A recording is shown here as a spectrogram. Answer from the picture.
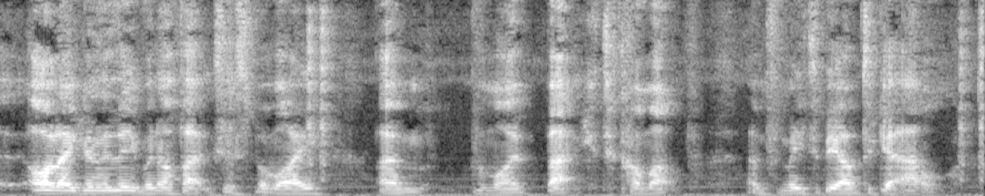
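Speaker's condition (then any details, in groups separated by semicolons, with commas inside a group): Cerebral palsy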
